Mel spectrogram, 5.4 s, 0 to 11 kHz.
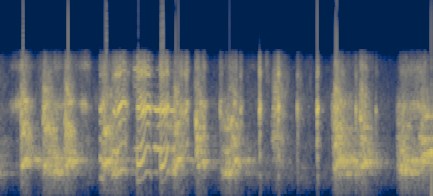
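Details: A six-month-old St. Bernard puppy, nearly 100 lbs, resisting being put into a bathtub by a groomer. It gives repeated harmonic whines and yowls, about eight bursts in five seconds with short breaks between.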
